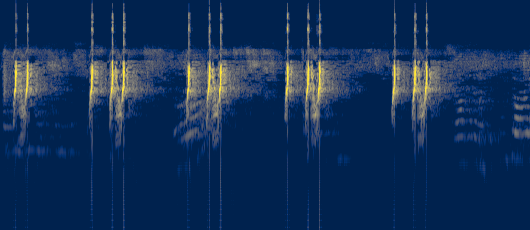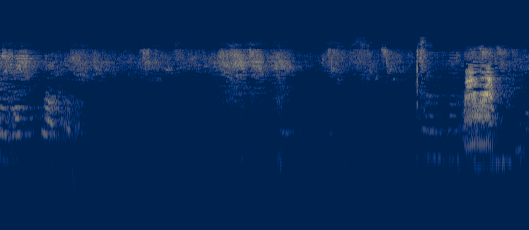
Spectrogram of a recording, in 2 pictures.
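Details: A quail kept at home gives five loud, harsh, clipped calls about one second apart, then falls quiet; softer murmuring sounds follow.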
